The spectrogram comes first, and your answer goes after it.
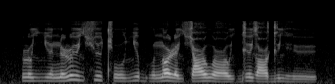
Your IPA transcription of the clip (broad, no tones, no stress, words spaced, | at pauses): ɭulʲʎɪːnʏ ɭyːlʲçy cʰuːʎɪ bʱunɔ ɭɛlʲçɪʕuː ʕuːlʲɡɪːlʲ ʕuɡʲulʲ ɦyː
